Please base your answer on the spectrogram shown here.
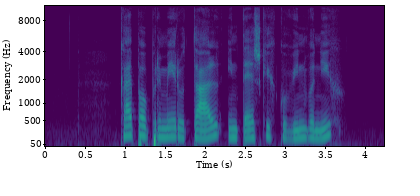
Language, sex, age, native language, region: Slovenian, female, 30-49, Slovenian, Central Slovenia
